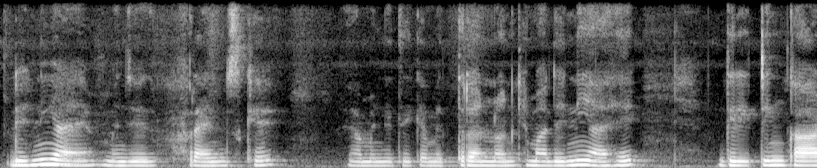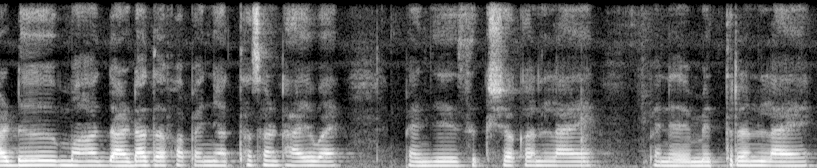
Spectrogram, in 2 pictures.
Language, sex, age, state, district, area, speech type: Sindhi, female, 18-30, Gujarat, Kutch, rural, spontaneous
